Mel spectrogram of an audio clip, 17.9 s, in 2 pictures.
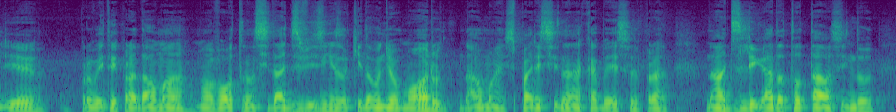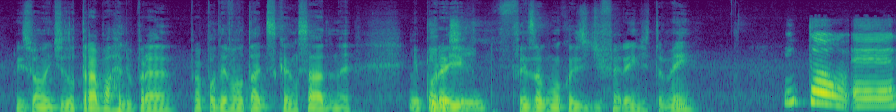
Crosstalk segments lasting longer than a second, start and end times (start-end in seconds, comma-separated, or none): none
